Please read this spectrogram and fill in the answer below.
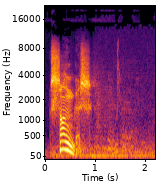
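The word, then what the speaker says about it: Tsongas: announced candidate is Paul SAS TS o n g- a s the t is silent right Paul SAS came out with his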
